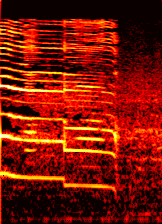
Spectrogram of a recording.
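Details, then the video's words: At an Easter Show, a rooster gives a loud, harmonic crow that holds steady, steps down in pitch, then breaks off sharply after about a second, with quiet background after. "Rooster Crowing!"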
